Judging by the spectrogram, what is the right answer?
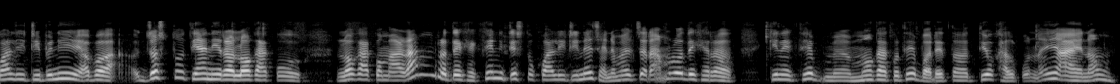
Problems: none marked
